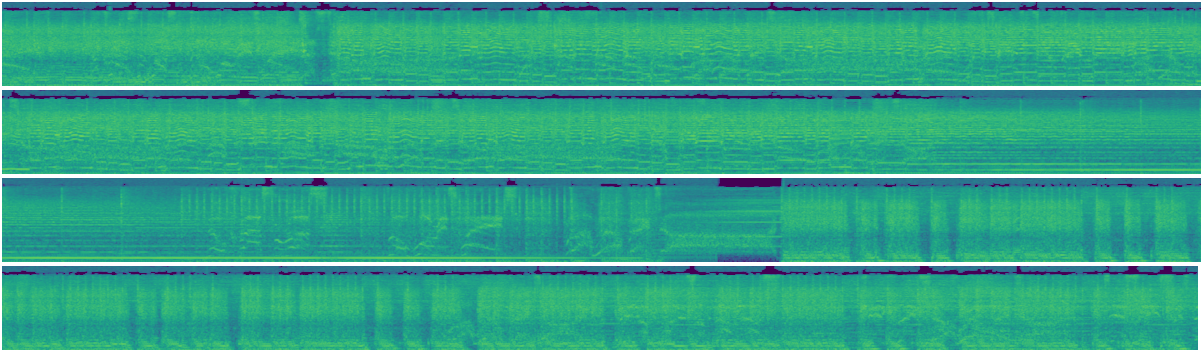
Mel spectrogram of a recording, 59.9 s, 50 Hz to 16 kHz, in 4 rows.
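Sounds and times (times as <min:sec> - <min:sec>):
constant low end: 0:00.0 - 0:38.3, 0:39.7 - 0:59.9
electric guitar playing metal: 0:00.0 - 0:59.9.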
